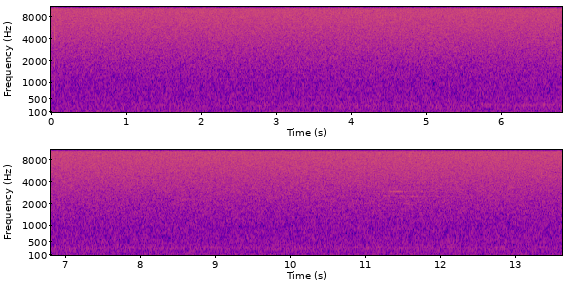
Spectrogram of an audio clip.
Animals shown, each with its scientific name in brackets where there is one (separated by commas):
Hermit Thrush (Catharus guttatus)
